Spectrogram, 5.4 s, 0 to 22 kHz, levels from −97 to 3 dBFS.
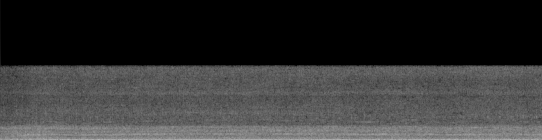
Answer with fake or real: real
